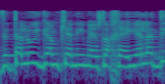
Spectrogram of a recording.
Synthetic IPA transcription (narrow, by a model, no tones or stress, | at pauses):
zet̪alujɡamkenimjeʃlaχejelad̪i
